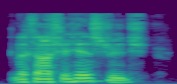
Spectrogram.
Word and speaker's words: Natasha Henstridge: I got mine based off the new character, Natasha Henstridge version.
